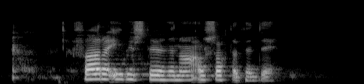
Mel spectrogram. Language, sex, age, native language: Icelandic, female, 18-19, Icelandic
